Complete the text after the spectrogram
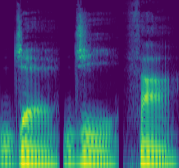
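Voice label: "jejitha", concatenated syllables; Affixing experiment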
